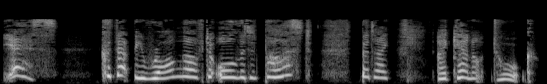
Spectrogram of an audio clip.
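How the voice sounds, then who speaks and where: A woman's voice: high-pitched, a little slow, a little mellow, dry recording, pitched above the performer's own voice. A woman voicing a passionate, despairing young sister in an anguished, exclamatory way, as in a classic novel reading. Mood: distressed.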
